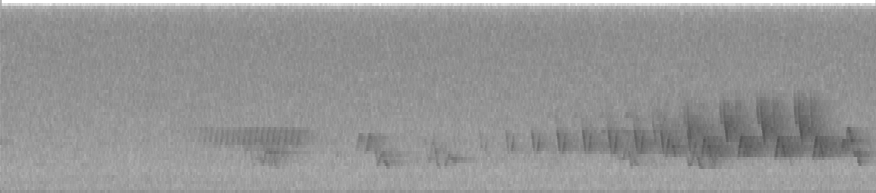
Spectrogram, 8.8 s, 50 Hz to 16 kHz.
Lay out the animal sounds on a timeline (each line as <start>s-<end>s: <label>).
1.7s-3.2s: Pine Warbler (Setophaga pinus)
2.4s-8.8s: Red-eyed Vireo (Vireo olivaceus)
4.7s-8.8s: Ovenbird (Seiurus aurocapilla)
